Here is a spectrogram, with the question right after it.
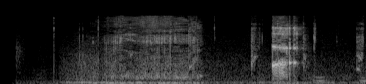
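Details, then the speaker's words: Cartoon soundtrack of kids' burp contest: a long, drawn-out deliberate burp followed by short voice sounds; not a clinical sign. "we're having a contest mom what we're having a burp contest mom well knock it off I do not allow burping in this house"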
